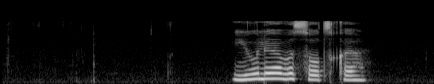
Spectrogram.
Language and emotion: Russian, neutral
